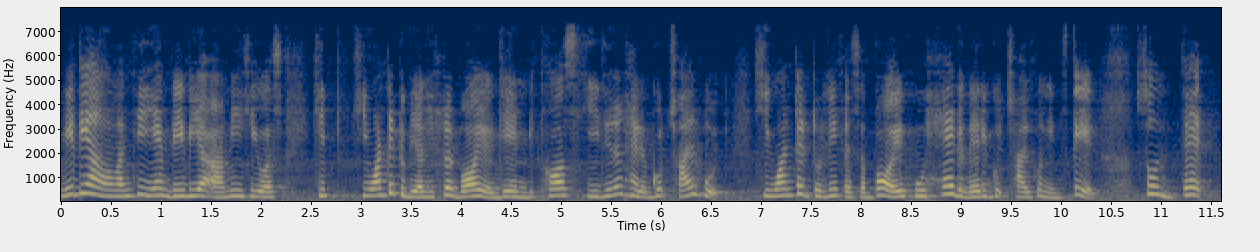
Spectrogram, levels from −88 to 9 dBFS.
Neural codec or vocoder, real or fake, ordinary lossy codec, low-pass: autoencoder, 48 kHz, 32 numbers a frame, DAC-VAE, trained on Japanese speech; fake; none; 7.2 kHz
